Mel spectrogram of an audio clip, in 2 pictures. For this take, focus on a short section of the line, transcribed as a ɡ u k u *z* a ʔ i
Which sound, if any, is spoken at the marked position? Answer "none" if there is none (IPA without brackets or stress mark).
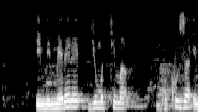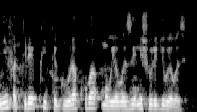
z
